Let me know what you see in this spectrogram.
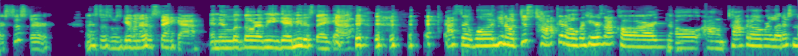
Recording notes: We conducted our interview via ZOOM.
